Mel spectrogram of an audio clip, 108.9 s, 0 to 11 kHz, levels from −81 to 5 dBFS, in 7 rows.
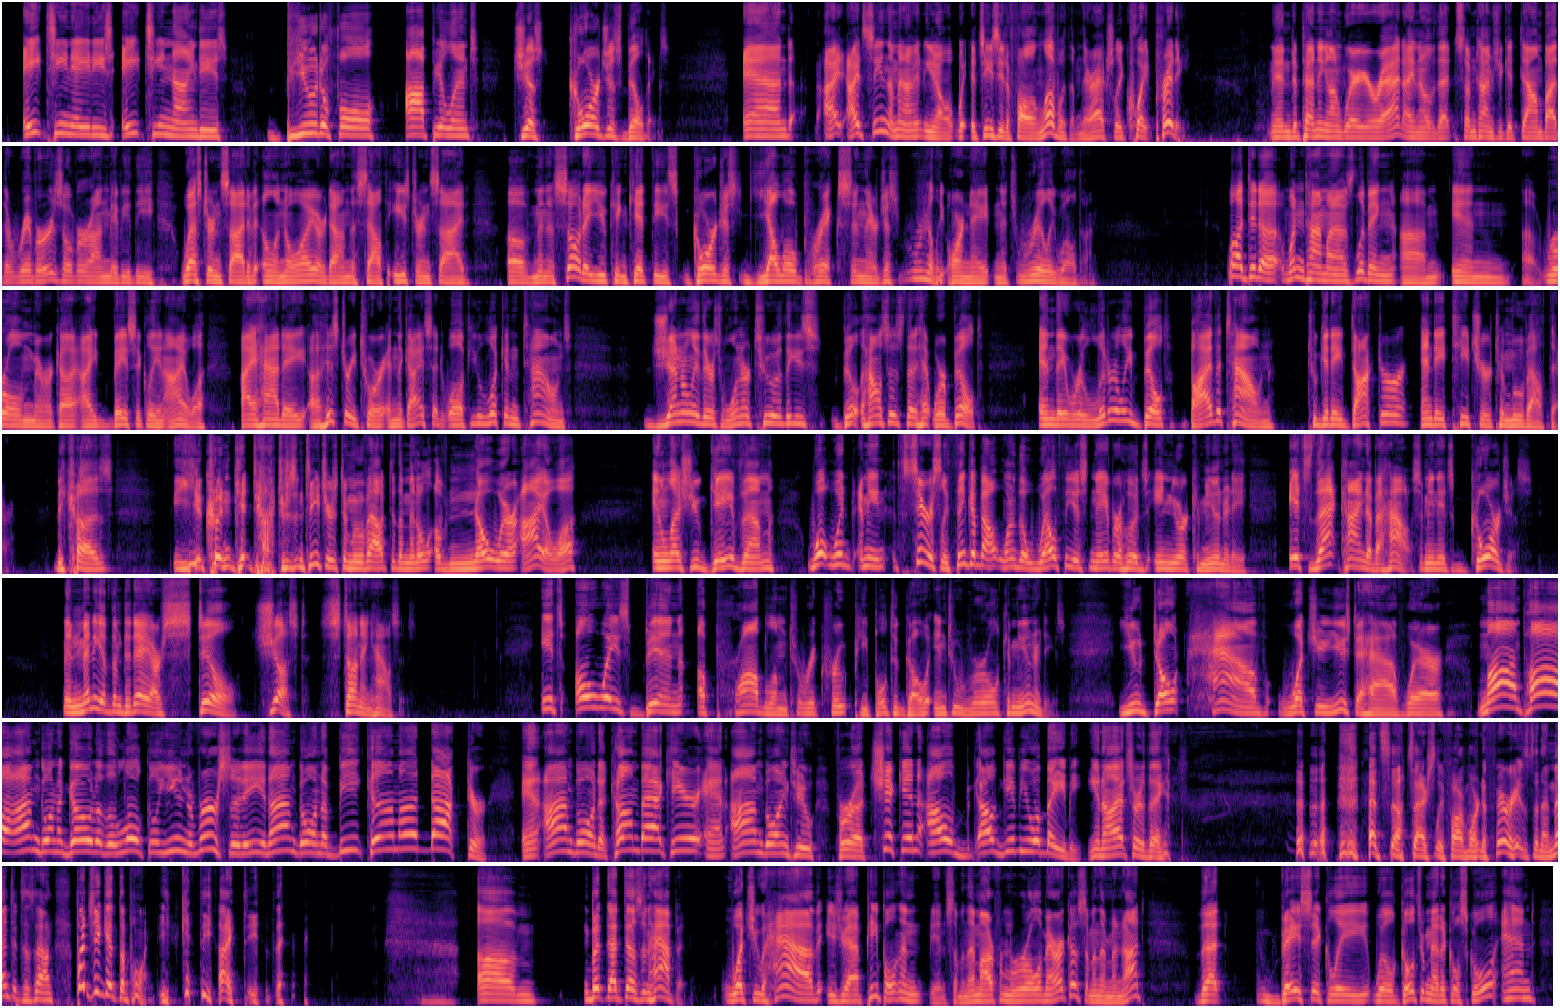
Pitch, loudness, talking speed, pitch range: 145 Hz, -20 LUFS, 175 wpm, 125-190 Hz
